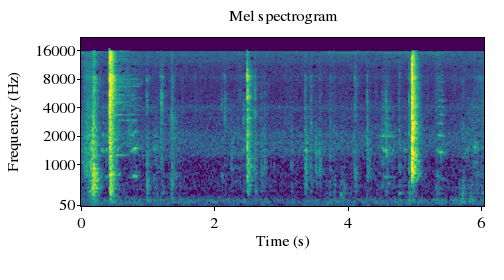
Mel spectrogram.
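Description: A few sharp clicks and light knocks as a Panasonic Toughbook CF-53 laptop is handled on a table: two close together at the very start, one about two and a half seconds in, and one near the end, with little else between.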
